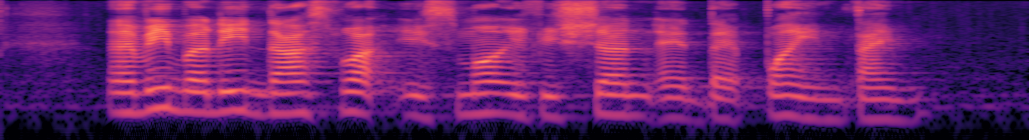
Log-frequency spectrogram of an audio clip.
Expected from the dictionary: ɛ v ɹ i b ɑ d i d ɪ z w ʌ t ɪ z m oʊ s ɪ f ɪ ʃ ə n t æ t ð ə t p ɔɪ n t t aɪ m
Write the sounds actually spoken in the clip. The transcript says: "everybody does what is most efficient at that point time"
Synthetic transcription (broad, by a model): ɛ v ɹ i b ɑ d i d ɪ s w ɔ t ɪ s m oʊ ɪ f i ʃ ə n ɛ t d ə t p ɔɪ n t t aɪ m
